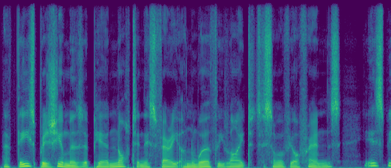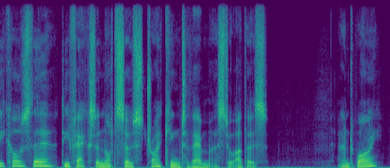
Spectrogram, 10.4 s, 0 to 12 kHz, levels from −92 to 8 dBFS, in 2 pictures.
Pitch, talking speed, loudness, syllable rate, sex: 115 Hz, 165 wpm, -19 LUFS, 4.8 syllables/s, male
